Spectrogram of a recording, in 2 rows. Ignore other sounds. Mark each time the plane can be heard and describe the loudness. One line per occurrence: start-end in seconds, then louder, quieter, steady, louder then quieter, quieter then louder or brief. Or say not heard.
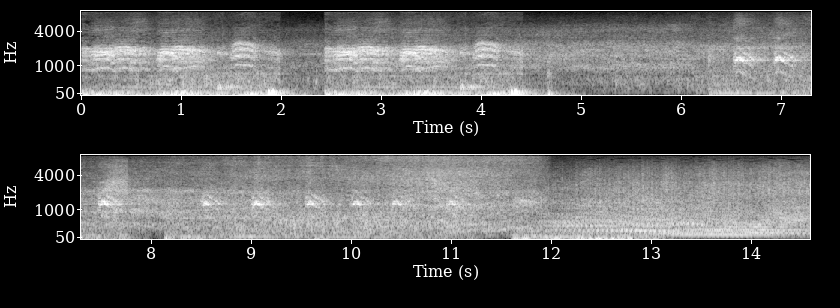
0.0-14.5 louder.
